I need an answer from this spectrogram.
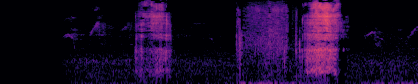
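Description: Faint birds chirping, with three short soft rustling swishes, the loudest about three seconds in.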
